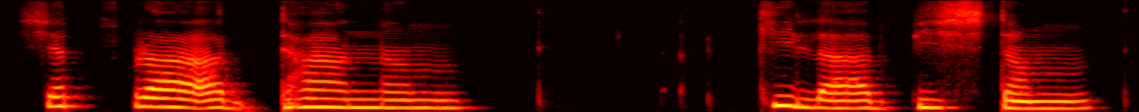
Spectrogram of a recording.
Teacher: you were being as careful as you could to get these aspirates right, pradhanam and habhishtam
